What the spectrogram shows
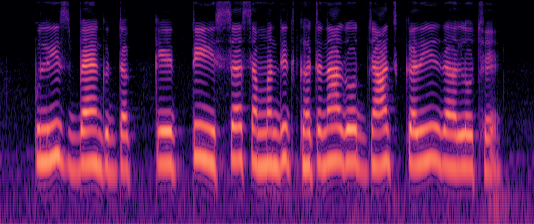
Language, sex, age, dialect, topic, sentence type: Maithili, female, 56-60, Angika, banking, statement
